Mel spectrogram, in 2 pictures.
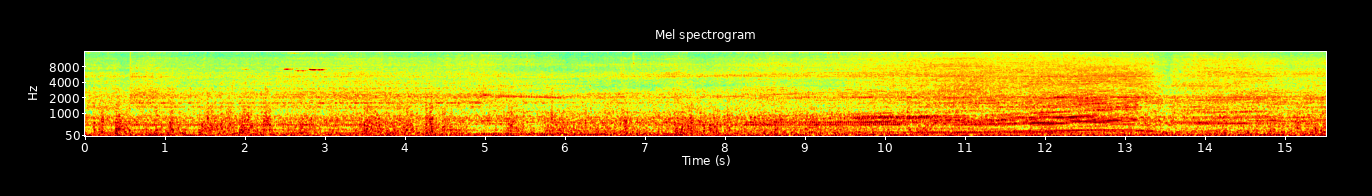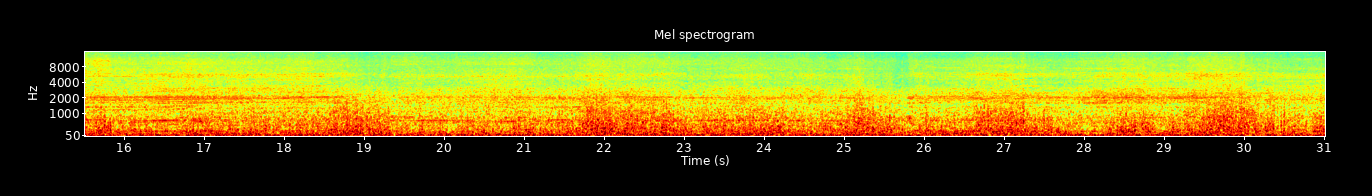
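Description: A Kawasaki Ninja 500's parallel-twin engine runs at road speed under a steady rush of wind on the microphone. Around the middle it climbs in pitch for a few seconds under acceleration, then drops suddenly at a gear change.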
